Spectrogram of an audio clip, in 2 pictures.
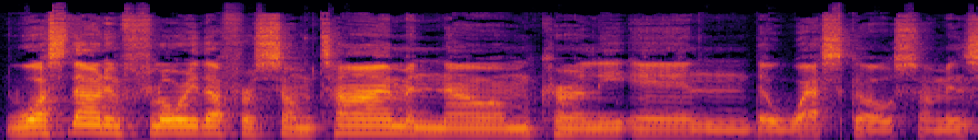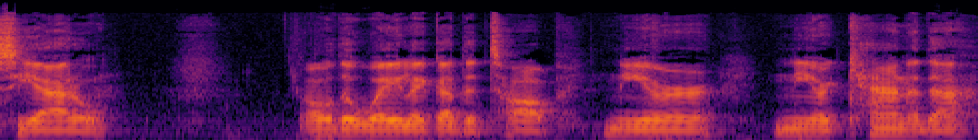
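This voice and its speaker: A man's voice: medium pitch, level tone, a little slow, a bit bright. A man from Venezuela, a native Spanish speaker, chatting casually with viewers as he codes live, thinking aloud and filling his talk with "like" and "um". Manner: chatty and loose, full of "like" and "um", thinks aloud while coding. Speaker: live coding streamer.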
